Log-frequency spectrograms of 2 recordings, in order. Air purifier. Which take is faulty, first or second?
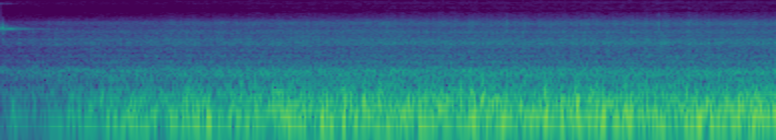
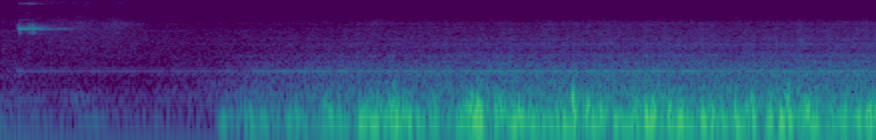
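second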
